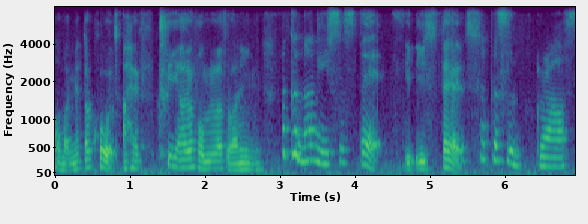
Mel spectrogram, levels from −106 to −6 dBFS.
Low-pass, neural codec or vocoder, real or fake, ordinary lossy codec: 7.2 kHz; codec, 16 kHz, 4 kbps, X-Codec, HuBERT features, trained on general audio; fake; Opus, 16 kbps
